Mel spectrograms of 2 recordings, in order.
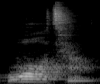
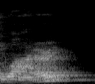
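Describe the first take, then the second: First: A South African accent, with a longer, clearer t. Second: An American accent, with a softer middle t. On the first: "making a little longer and clearer uh, on the sounds of the uh and t" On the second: "In American English, we would say water"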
